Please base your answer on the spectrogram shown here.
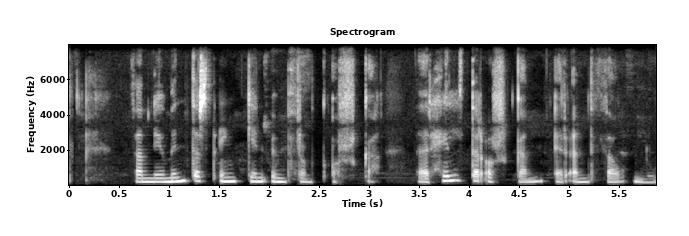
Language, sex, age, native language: Icelandic, female, 20-29, Icelandic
